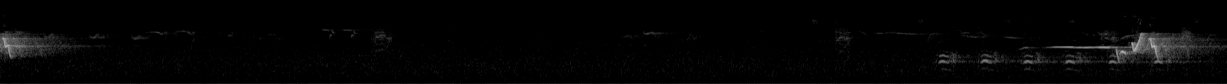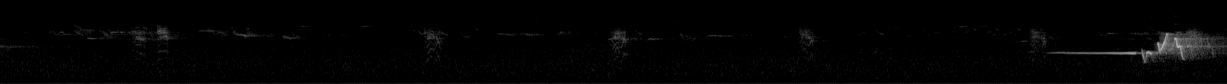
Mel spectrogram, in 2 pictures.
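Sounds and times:
Japanese bush warbler song: 0:00.0 - 0:04.0, 0:08.1 - 0:24.5.

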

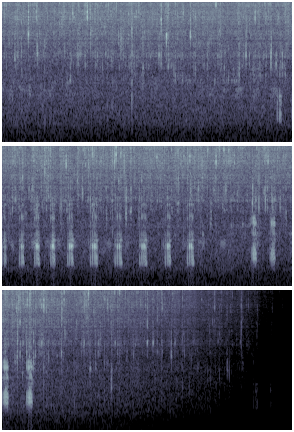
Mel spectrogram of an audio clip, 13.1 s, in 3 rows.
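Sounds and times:
trickling water: 0:00.0 - 0:12.7
Tago's brown frog croaking: 0:04.1 - 0:07.4.

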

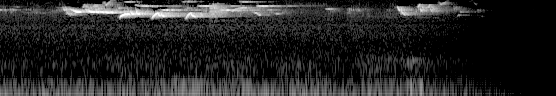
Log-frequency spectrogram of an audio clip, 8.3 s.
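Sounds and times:
blue-and-white flycatcher song: 0:00.0 - 0:07.6.

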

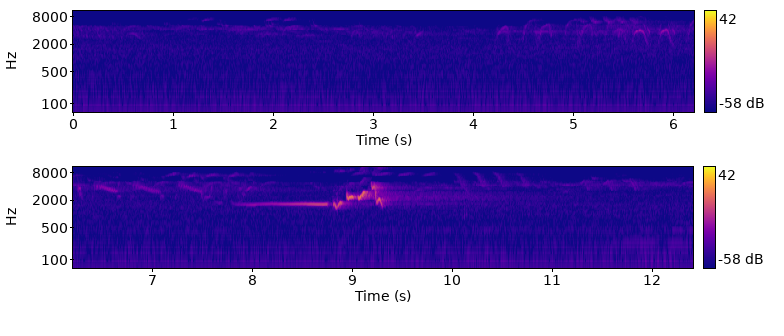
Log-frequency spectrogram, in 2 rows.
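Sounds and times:
Japanese bush warbler song, long whistle sliding into warbled flourish: 0:07.3 - 0:10.0.

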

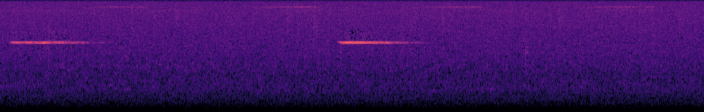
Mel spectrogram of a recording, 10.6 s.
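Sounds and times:
soft background hiss: 0:00.0 - 0:10.5
White's thrush high whistle: 0:00.2 - 0:01.4, 0:05.1 - 0:06.3.

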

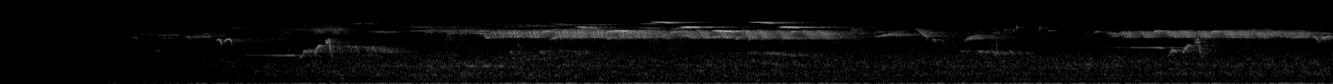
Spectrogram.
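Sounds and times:
Sakhalin leaf warbler song: 0:01.0 - 0:13.3.

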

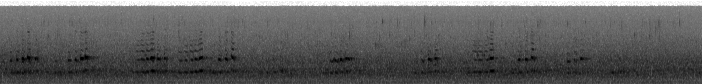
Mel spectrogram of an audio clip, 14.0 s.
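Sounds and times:
Montane brown frog clucking croaks: 0:00.2 - 0:02.0, 0:02.6 - 0:05.8, 0:06.4 - 0:07.2, 0:08.3 - 0:12.4.

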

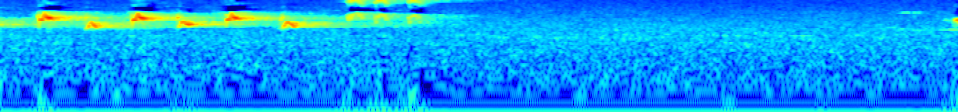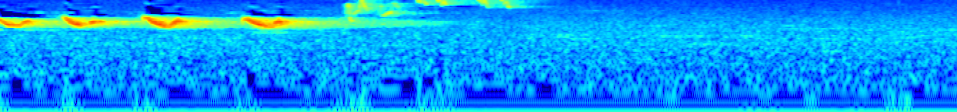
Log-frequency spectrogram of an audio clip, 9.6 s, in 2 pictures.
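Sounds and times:
Japanese thrush song with mellow whistles and high squeaky notes: 0:00.0 - 0:02.2, 0:04.7 - 0:07.4.

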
